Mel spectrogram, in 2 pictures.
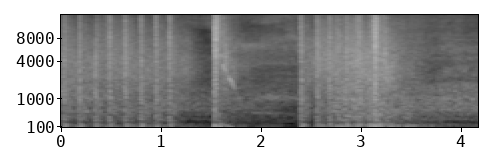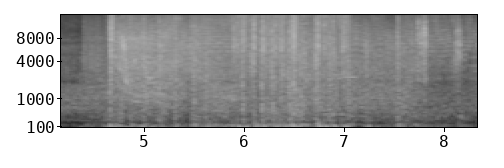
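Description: Rapid bursts of automatic gunfire from a zombie-horde battle in the survival game 7 Days to Die, loud and close, broken by short pauses between volleys.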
